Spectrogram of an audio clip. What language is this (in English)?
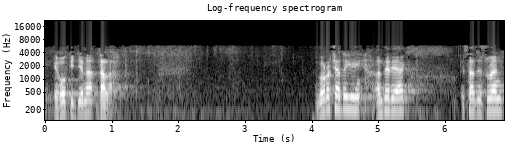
Basque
